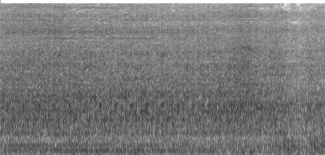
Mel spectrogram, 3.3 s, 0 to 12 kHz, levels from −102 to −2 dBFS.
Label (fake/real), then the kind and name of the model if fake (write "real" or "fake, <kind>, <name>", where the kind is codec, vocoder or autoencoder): fake, vocoder, Vocos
